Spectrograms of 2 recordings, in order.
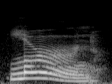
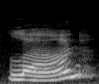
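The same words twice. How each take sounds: First: The R before the N is clearly pronounced. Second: The R before the N is silent.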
